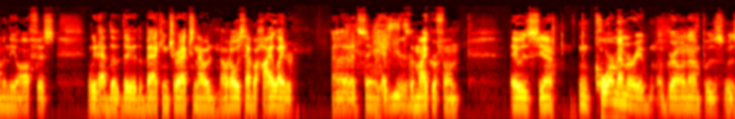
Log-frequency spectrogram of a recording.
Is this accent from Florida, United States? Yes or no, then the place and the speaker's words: yes; Florida, United States; moved away; I'm originally from Florida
